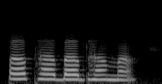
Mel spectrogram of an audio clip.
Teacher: आपके जो दोनों होंठ हैं वो आपस में एक दूसरे को टच करेंगे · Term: ओष्ठ्य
